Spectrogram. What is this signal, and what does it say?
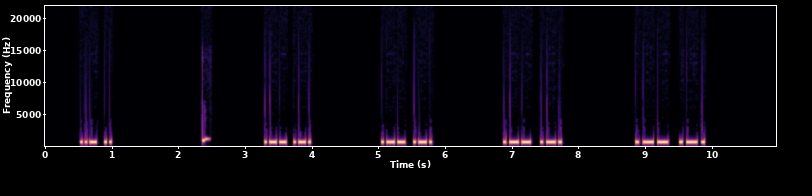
Morse code, heard as a keyed tone, about 30 wpm, 700 Hz. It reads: UI WR WR WR WR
